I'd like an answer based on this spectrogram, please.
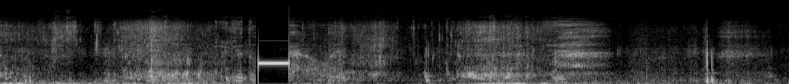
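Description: An editor's censor bleep: a single steady 1 kHz tone about a third of a second long, blanking the audio about two and a half seconds in, amid muffled grumbling speech and a couple of knocks from the boat.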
